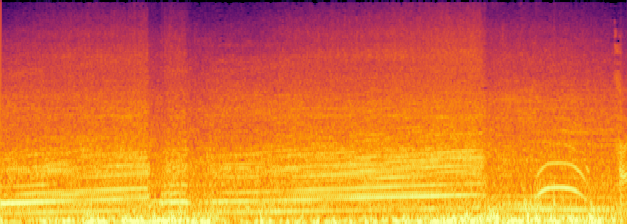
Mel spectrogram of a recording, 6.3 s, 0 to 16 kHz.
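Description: A Triumph Tiger 1200 Alpine motorcycle engine pulls hard, its pitch climbing steadily through gear changes with brief dips, loud and close under constant wind rush and someone talking.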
